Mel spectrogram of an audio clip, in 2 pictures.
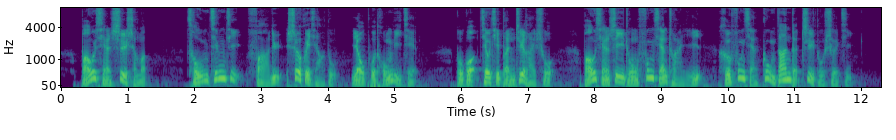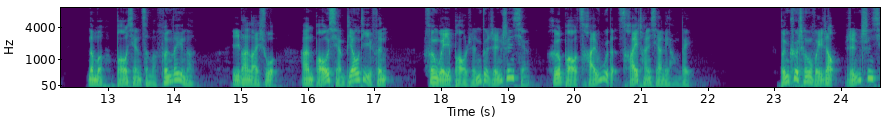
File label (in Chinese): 男, 亲切自然风格; 保险是什么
